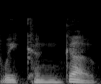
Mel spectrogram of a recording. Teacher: the n Sound at the end of the word can is starting to resemble the G sound at the beginning of go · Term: assimilated forms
